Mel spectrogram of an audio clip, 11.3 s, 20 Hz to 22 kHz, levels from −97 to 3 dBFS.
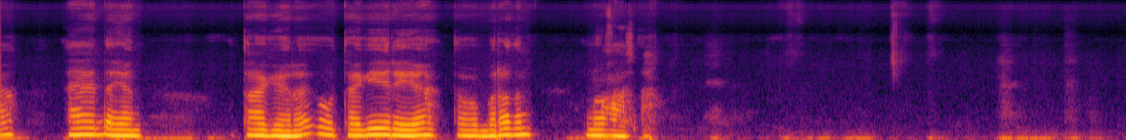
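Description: No technical faults can be heard anywhere in the recording; the signal stays continuous and stable throughout.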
